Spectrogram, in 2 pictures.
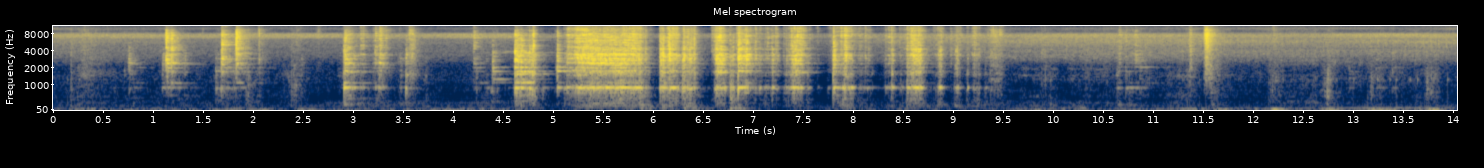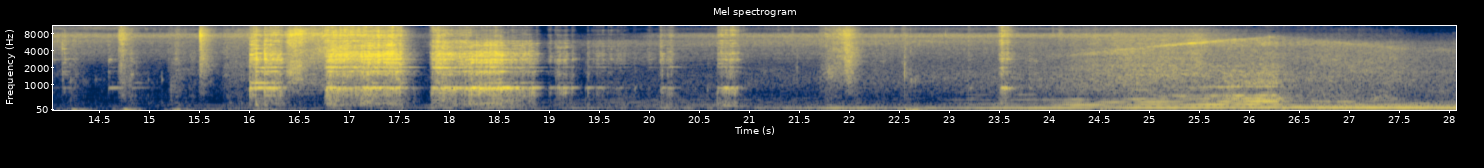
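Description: Metal clinking and clanking in two long stretches, as of tools or jack stands being handled, among scattered knocks. Over the last several seconds a low engine drone swells up and becomes the loudest sound.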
